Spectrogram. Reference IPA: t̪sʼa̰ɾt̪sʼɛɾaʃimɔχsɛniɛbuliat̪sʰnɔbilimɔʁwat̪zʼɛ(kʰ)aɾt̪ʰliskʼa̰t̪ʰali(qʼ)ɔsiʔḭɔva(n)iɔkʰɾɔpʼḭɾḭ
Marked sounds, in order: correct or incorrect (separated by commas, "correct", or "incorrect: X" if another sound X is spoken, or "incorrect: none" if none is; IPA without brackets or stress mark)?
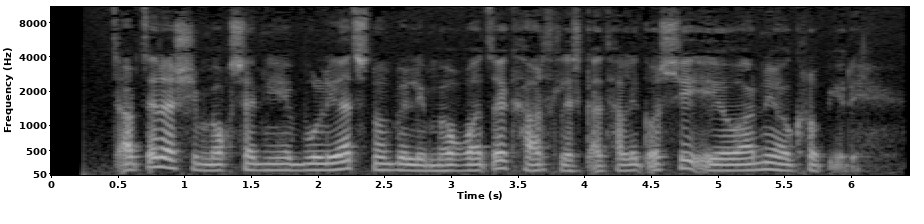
correct, incorrect: kʼ, correct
